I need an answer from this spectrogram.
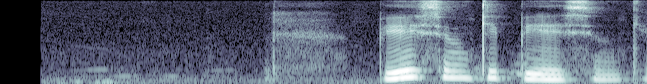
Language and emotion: Russian, neutral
